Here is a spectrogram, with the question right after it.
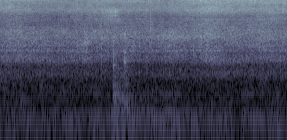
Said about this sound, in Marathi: हा टोमॅटोसुद्धा आपल्याला छान असा परतून घ्यायचा आहे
